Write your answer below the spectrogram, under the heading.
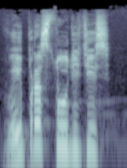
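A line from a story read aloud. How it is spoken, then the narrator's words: Hedgehog's shout. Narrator (Russian): закричал ежик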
